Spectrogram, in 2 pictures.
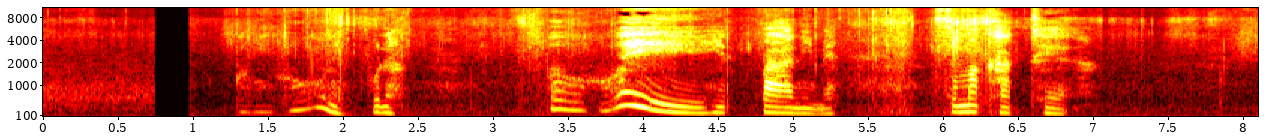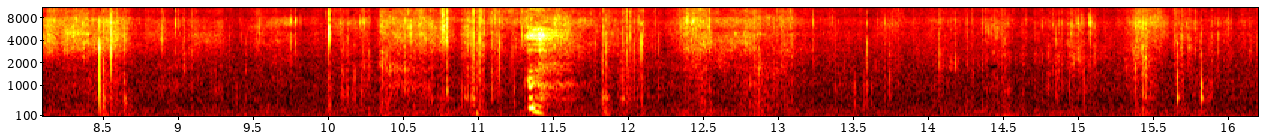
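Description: A gloved hand brushes and rustles through dry moss and twigs.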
